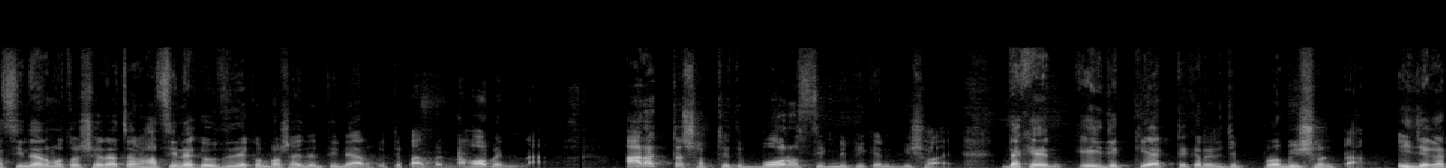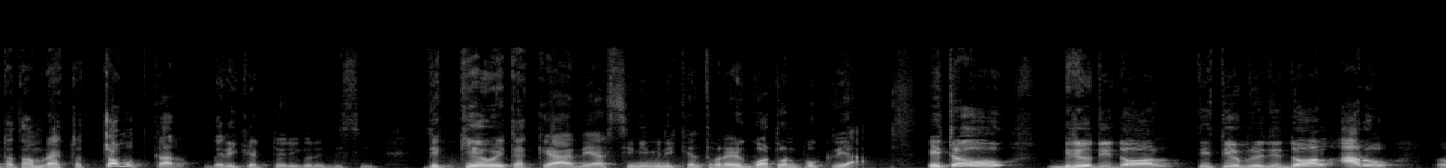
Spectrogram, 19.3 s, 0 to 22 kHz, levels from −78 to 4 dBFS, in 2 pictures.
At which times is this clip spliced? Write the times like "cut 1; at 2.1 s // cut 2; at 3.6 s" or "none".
none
